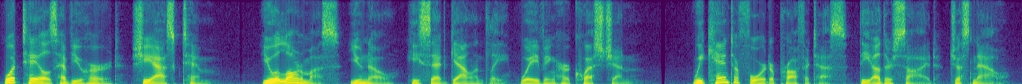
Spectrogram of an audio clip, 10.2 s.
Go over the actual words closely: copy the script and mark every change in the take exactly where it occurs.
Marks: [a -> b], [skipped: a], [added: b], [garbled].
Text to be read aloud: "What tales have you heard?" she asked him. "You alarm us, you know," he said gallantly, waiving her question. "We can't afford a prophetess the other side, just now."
"What tales have you heard?" she asked him. "You alarm us, you know," he said gallantly, waiving her question. "We can't afford a prophetess the other side, just now."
